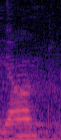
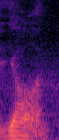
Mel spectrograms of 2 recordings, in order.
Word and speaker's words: Jan: I want to say Jan, spelled with a J. Kind of like John, but Jan.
